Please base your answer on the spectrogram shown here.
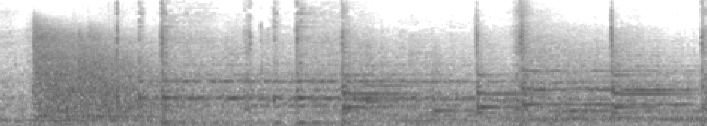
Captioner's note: door clanking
